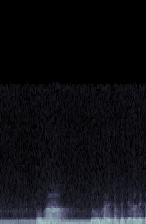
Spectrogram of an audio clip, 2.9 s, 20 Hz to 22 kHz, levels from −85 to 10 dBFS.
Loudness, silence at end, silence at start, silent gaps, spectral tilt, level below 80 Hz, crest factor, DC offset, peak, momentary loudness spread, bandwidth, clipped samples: -23 LUFS; 0 s; 0 s; none; -10 dB/octave; -50 dBFS; 14 dB; under 0.1%; -8 dBFS; 17 LU; 5.2 kHz; under 0.1%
